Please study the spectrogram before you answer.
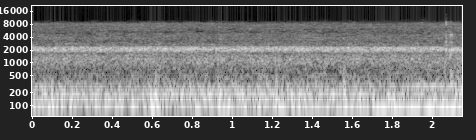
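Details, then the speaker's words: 1989 Camaro with 305 project car: faint steady high whine over low outdoor rumble, fuel pump running normally. "the fuel pump running."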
